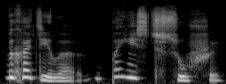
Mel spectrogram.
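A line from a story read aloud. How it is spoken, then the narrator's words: Calm. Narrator (Russian): спокойно ответила Сара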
